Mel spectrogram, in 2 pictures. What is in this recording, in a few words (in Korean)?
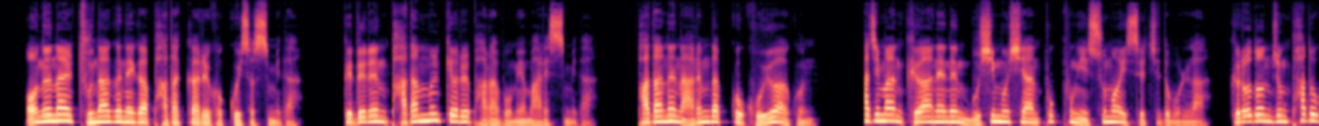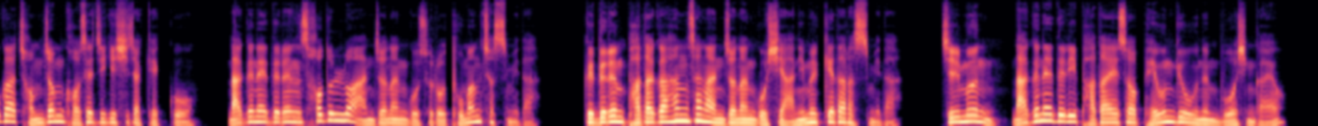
이야기 남자; 바다가의 나그네들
